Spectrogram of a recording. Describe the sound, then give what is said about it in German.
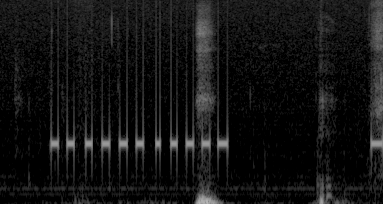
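A rapid, evenly spaced series of short electronic beeps, about a dozen, interrupted by a loud thump, then one more beep after a brief knock. Clear, no talking. “Ich habe nur ganz kurz, wie sie anfängt zu piepen.”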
